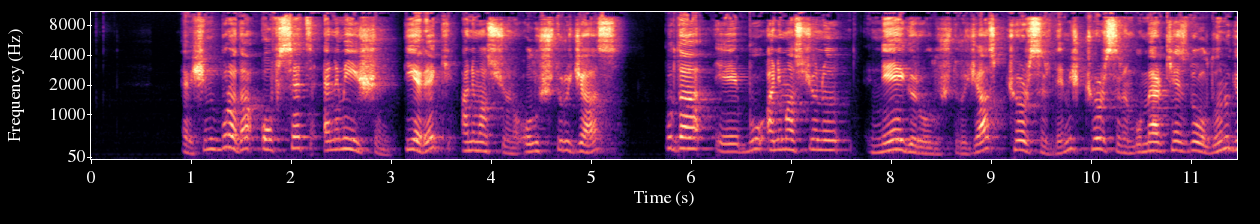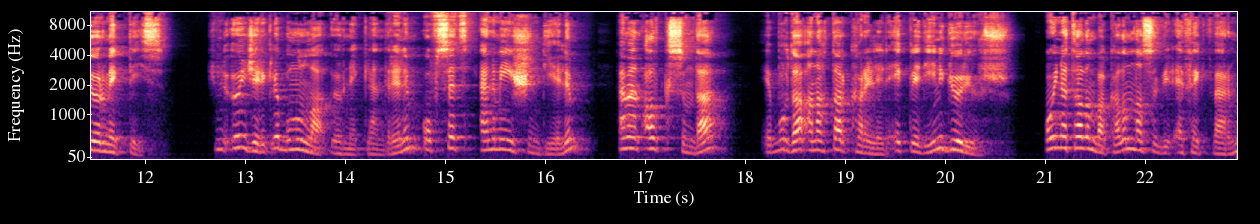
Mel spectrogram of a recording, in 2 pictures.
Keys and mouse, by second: 0.1 click.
